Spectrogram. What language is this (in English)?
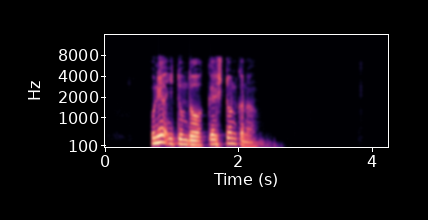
Santali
